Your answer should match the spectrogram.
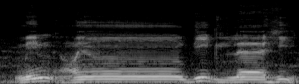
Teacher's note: لفظ اللہ کا لام موٹا نہیں ہوگا، پر نہیں ہوگا، بلکہ باریک آپ نے پڑھنا ہے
